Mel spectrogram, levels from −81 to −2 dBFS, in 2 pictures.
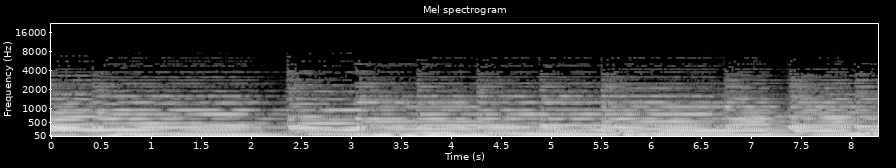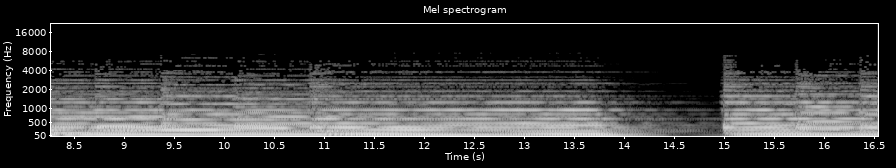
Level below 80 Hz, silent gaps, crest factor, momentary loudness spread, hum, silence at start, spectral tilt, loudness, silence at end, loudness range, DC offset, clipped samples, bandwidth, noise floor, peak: -20 dBFS; none; 12 dB; 4 LU; none; 0 s; -7.5 dB/octave; -18 LUFS; 0 s; 3 LU; under 0.1%; under 0.1%; 6.6 kHz; -46 dBFS; -4 dBFS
